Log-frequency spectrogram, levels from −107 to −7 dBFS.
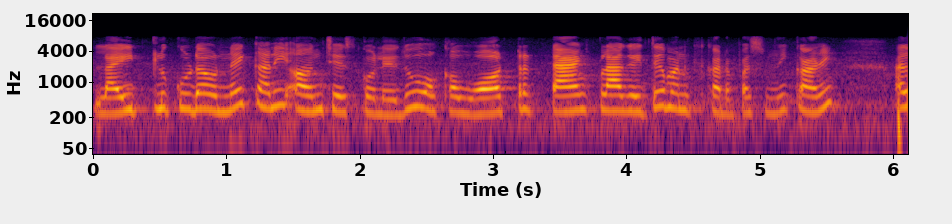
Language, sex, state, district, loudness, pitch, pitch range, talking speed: Telugu, female, Andhra Pradesh, Anantapur, -31 LUFS, 280 Hz, 265-305 Hz, 125 wpm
